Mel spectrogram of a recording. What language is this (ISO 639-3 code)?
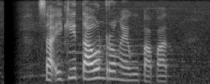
jav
